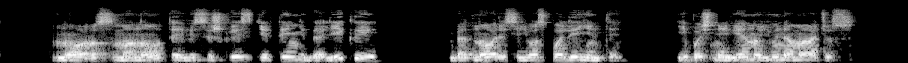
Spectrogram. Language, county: Lithuanian, Tauragė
